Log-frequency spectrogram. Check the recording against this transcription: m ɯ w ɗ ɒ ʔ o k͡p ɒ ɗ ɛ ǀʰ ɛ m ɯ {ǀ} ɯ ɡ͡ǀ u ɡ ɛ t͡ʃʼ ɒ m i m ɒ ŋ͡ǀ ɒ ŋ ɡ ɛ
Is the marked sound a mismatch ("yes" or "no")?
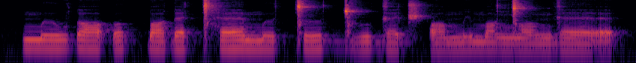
no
